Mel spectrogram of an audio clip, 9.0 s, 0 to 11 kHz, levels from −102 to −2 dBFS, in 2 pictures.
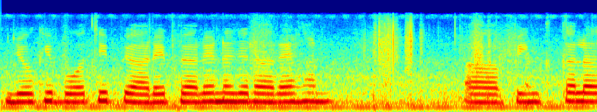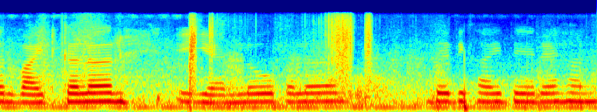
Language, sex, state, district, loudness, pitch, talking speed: Punjabi, female, Punjab, Fazilka, -13 LUFS, 205 Hz, 140 wpm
